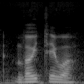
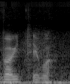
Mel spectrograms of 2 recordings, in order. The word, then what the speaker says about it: Wojtyła: son nom se prononce Wojtyła, parce que le J se prononce J en polonais, le Y comme un E accent aigu, et le L est barré.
